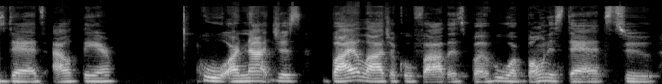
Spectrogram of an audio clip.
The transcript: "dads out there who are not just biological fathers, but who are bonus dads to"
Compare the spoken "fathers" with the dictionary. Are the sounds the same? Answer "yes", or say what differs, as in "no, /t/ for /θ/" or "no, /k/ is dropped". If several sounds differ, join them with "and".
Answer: yes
